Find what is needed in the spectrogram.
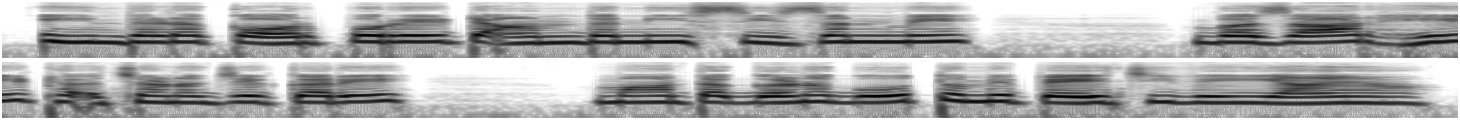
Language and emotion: Sindhi, fearful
